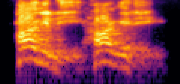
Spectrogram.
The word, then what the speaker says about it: Hargitay: How do you pronounce that? Hargitay.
